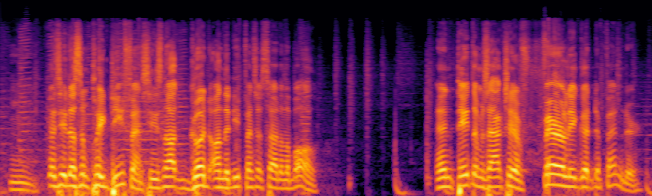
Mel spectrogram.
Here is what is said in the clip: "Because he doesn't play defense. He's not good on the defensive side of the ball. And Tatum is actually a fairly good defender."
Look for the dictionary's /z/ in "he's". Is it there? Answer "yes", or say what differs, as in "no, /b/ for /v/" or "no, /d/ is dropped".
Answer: yes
